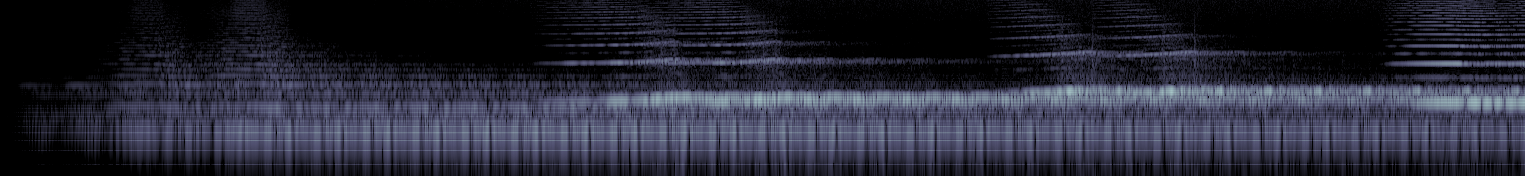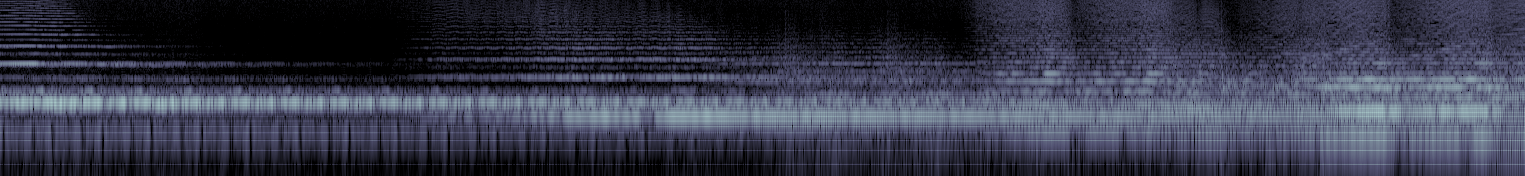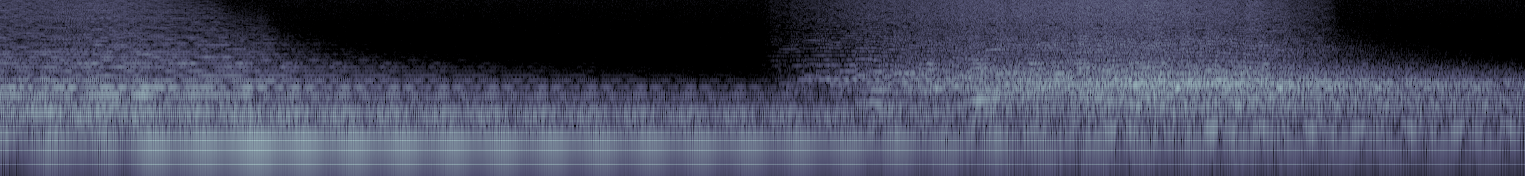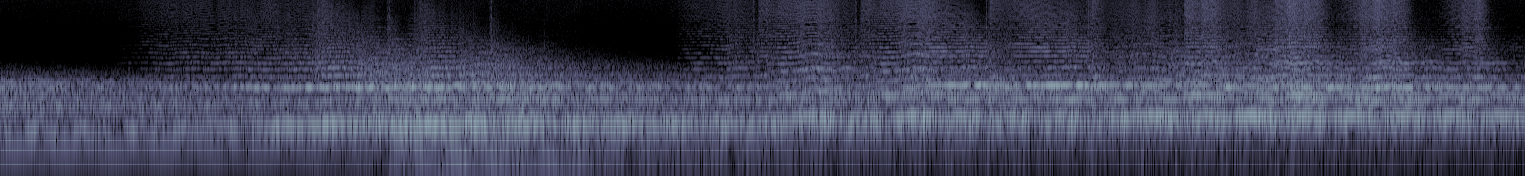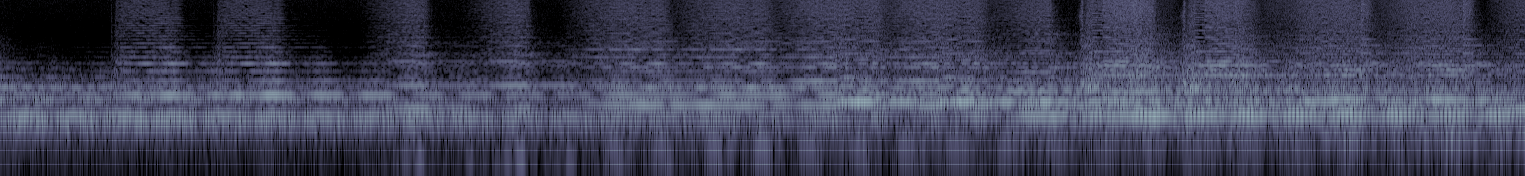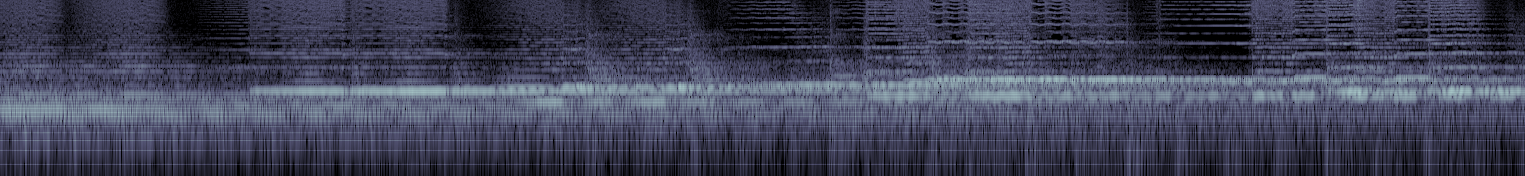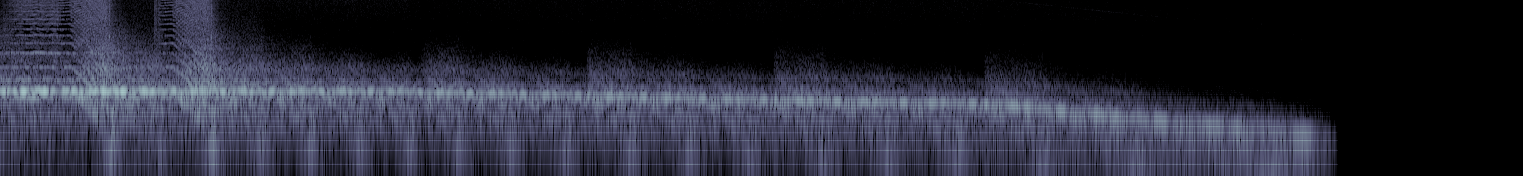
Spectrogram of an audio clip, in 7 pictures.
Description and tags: Creepy Guitar Echo Chamber
A very creepy and alien sounding track for sci fi and horror projects. Created with guitar playing.
reverb, alien, guitar, fi, wailing, fantasy, dark, crying, ambient, delay, sci, echo, spooky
